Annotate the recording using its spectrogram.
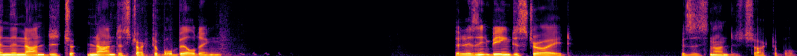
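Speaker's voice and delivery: numb-mouthed speech. Talking with a mouth numb from eating ice: sounding drunk, mouth numb. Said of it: "I sound like I'm drunk".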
